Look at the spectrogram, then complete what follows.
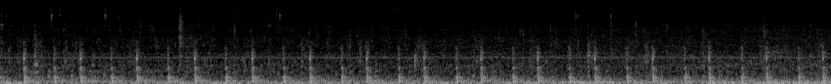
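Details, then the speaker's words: Fiat (Novo Palio/Uno/Strada type) rocked by hand gives sharp metallic knocks about twice a second from a worn stabilizer link, its ball joint pin striking metal or worn bushing. "barulho que vocês estão vindo é a bieleta batendo tá a beleza tá batendo aqui ó ele para pegar melhor Tá certo ela tá batendo aqui dentro"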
